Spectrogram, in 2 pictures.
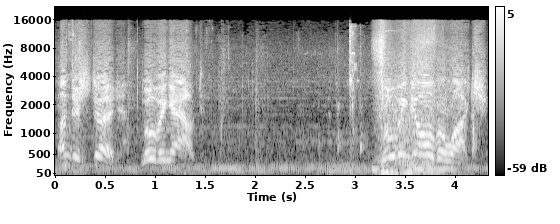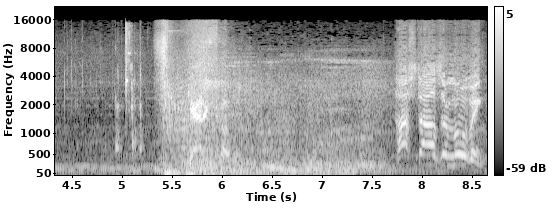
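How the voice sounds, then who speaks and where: Terse sci-fi game soldier: dutiful, clipped military barks, high pitch, lively inflection. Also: male voice, a little slow, long pauses, over loud music. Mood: clipped, alert. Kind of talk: video game combat barks.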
